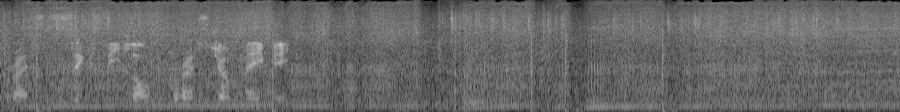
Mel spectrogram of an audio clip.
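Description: A rally car engine roars and revs, its pitch dropping and climbing with gear changes.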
